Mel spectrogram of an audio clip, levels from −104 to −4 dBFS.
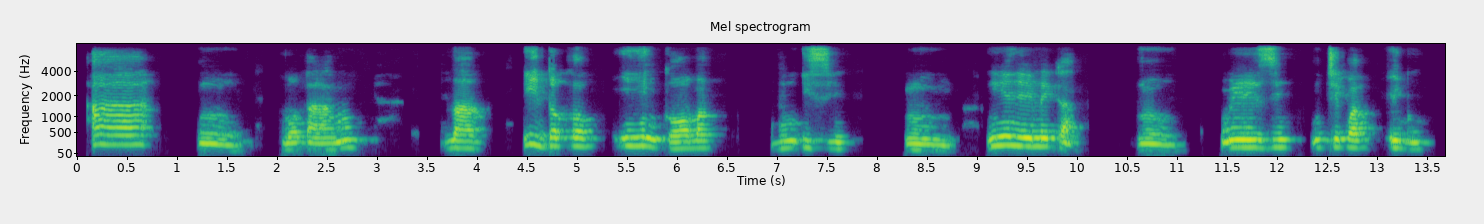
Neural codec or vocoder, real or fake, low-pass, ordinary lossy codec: codec, 44.1 kHz, 2.6 kbps, SNAC; fake; 7.2 kHz; AAC, 48 kbps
